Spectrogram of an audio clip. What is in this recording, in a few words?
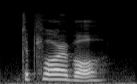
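"deplorable", American English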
